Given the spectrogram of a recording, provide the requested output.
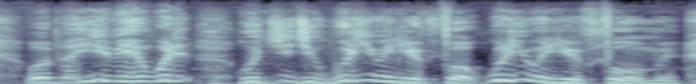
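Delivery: high, loud, menacing demand; aggressive inmate. Retold or imitated. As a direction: corner him like a roid-raging con. Con confronting the speaker.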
